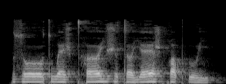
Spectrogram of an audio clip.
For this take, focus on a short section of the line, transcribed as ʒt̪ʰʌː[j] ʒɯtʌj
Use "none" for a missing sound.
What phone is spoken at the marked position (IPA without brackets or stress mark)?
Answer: j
